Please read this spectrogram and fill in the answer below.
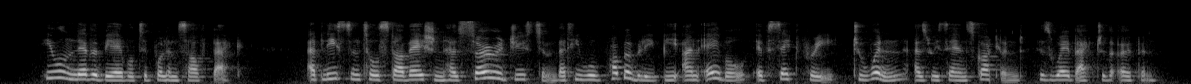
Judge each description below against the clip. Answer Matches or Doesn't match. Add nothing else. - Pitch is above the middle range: Matches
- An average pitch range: Matches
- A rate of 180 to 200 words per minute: Matches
